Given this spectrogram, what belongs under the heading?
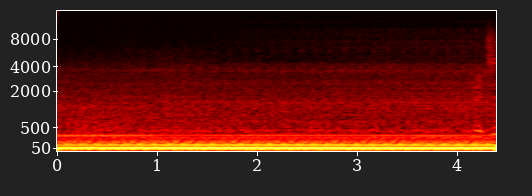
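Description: A 1970 Mercedes-Benz 300SEL 6.3 idles close at the tailpipe, a steady, loud, deep rumble with a meaty lope that holds unbroken throughout.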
